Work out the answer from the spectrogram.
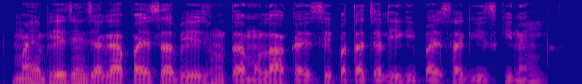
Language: Chhattisgarhi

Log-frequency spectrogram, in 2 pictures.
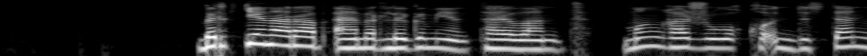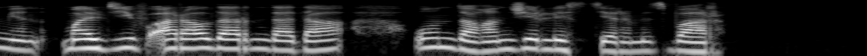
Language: Kazakh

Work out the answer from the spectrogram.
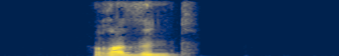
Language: Kabyle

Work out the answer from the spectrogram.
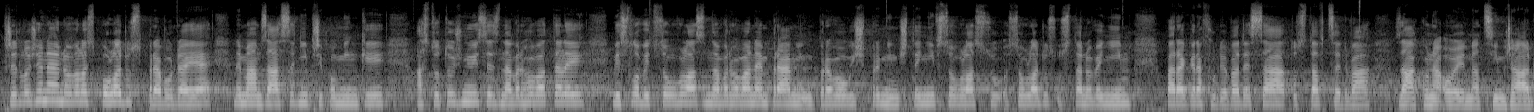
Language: Czech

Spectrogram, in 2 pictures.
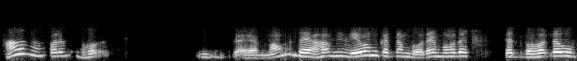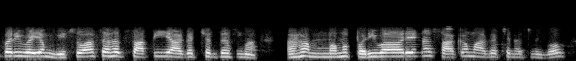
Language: Sanskrit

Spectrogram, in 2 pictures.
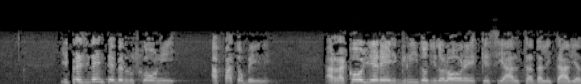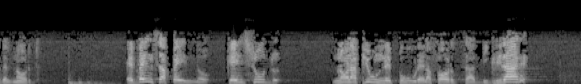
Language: Italian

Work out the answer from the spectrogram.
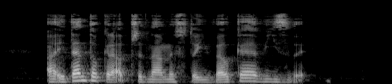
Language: Czech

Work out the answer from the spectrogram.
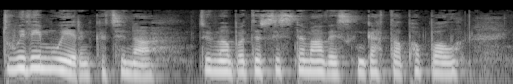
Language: Welsh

